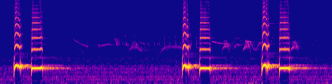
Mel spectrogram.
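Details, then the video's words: Wild cuckoo calling a loud, low two-note "cu-coo", the second note slightly lower, given three times with pauses of over a second, while faint chirps of other birds sound in the background. "Wild bird-cuckoo-what a beautiful voice"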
